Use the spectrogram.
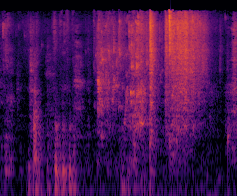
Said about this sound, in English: Did you throw a snail? Ready? Let me throw it back in. Catch it. Ready to catch? Catch the snail. Splash. Splash. Splash.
